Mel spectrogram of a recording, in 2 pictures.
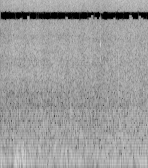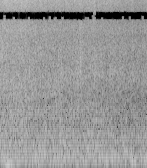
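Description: Waves surge and splash against rocks close by.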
